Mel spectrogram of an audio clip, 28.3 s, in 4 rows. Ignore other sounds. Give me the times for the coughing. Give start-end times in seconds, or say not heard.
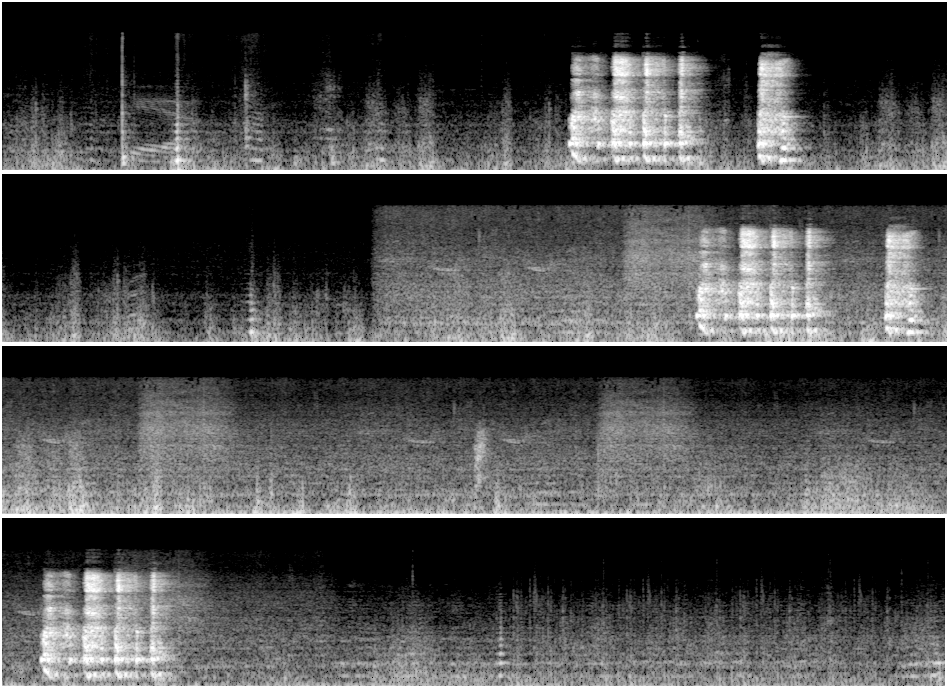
4.2-6.0, 12.2-14.1, 21.6-22.6.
